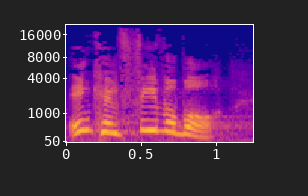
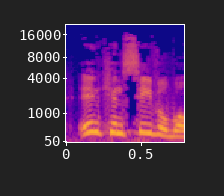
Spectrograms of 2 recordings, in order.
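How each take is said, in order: First: The word is said with a lisp. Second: The word is said with clear, ordinary sounds. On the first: "he's got a little bit of a lisp. And so it comes out like this" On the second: "But he doesn't say it like that"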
